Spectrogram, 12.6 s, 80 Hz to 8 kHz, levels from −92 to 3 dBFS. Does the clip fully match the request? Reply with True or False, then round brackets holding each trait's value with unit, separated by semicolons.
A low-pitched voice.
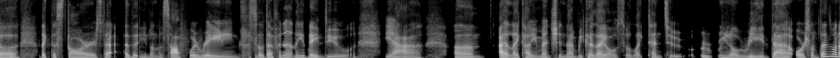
False (175 Hz)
